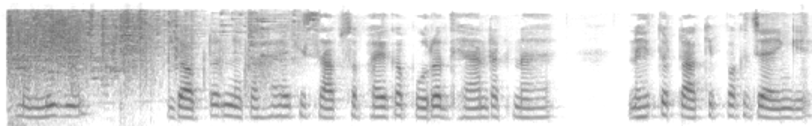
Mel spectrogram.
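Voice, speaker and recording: A wounded young daughter-in-law from a family melodrama, acted by a woman. She speaks in a high, pleading voice. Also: flat delivery, unhurried, a bit bright, slight background noise. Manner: pleading, plaintive.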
